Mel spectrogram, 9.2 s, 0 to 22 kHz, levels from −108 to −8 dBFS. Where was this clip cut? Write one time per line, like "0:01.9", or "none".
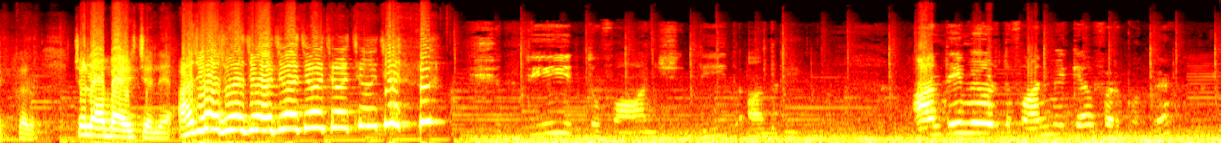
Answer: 0:03.4

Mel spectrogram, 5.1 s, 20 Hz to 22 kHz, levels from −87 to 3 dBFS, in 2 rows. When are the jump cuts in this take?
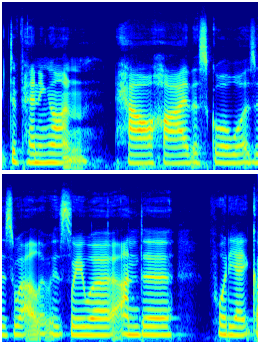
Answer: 0:03.2

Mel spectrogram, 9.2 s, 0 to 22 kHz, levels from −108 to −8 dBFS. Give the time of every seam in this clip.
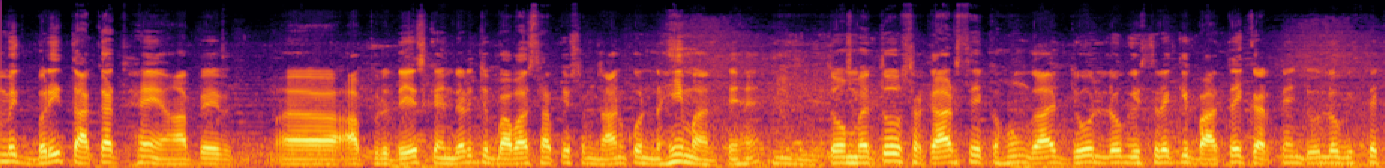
none

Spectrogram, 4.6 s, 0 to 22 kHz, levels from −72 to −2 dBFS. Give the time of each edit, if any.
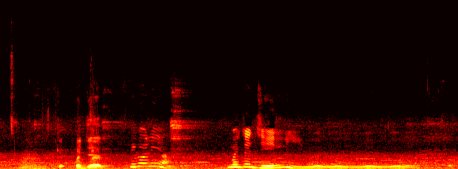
none

